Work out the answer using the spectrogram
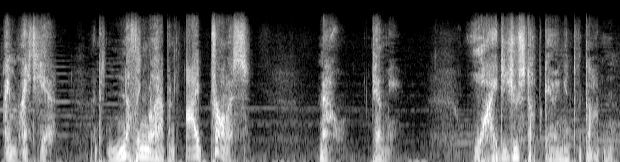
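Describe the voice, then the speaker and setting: Man acting a curious gentleman doctor, lowish pitch, animated intonation, courteous, theatrical, audio drama. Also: measured pace, pauses often, slightly rough, soft background music, full character voice. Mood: gentle, probing. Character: curious, kindly, slightly pompous gentleman Doctor.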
